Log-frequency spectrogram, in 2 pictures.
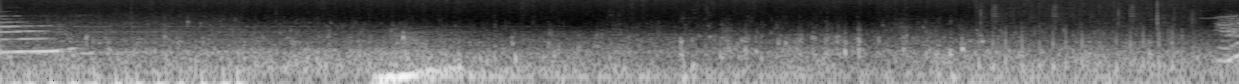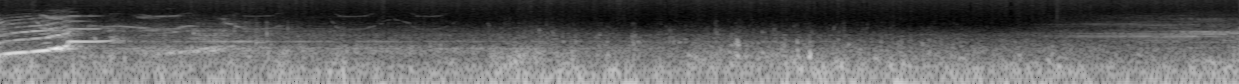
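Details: Humpback whale song under a dense low ocean rumble: a brief deep grunt near two seconds, then a single sharp upsweeping squeal around six seconds, otherwise mostly underwater hiss.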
